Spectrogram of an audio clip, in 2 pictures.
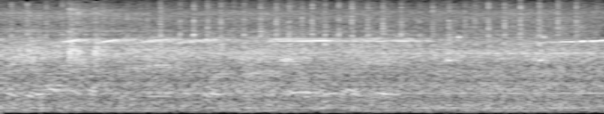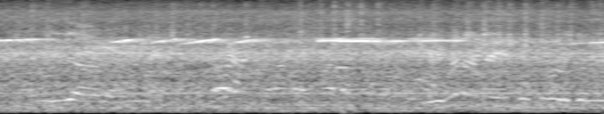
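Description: Fire apparatus engine running steadily with a low hum, under distant voices and short high chirps that repeat on and off.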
